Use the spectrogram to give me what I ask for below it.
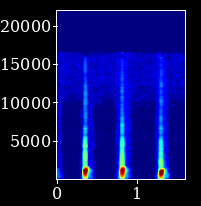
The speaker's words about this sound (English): It was just me popping my lips.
